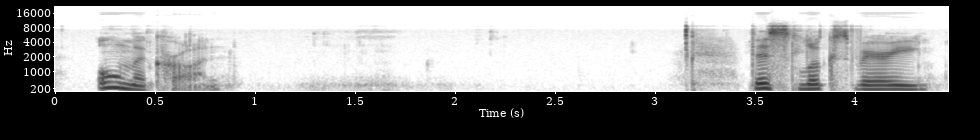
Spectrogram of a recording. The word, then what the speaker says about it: omicron: or omicron and omicron i think this is a very american version of it because of changing the i to an uh and instead of an o making it an arm omicron but you also will hear the more correct pronunciation of the greek letter o me or ome omicron this looks very like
